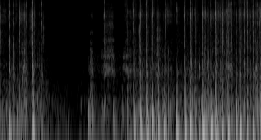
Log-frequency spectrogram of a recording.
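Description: Long blue nails type and tap on the keys of a slim black plastic keyboard. Quick, irregular clicky taps with dull low thumps and bright ticks drop into a brief near-silent pause about a second in, then return as a denser, louder run of typing.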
